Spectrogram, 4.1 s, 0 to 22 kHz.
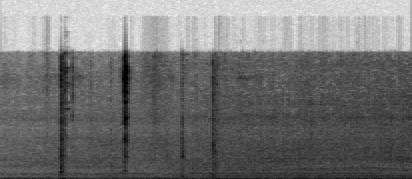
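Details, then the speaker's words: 1995 Daihatsu Espass 1.3 used car at idle: low, even running with a steady pulse and no knocks or ticks, judged a good-sounding engine; only the tachometer is said to read inaccurately. "nah suara mesinnya juga masih kategori harus temen-temen enak"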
